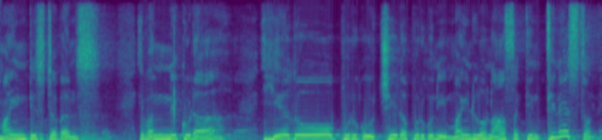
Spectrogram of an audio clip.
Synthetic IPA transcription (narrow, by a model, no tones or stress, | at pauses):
mɐjɳɖɖisʈɐɾbɐns | iʋɐnːiːkuːɽaː | eːd̪oːpuɾuɡut͡ʃiːɽɐpuɾuɡunimɐjɳɖlo̞ːniaːsɐk̚t̪init̪ineːst̪und̪i̥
